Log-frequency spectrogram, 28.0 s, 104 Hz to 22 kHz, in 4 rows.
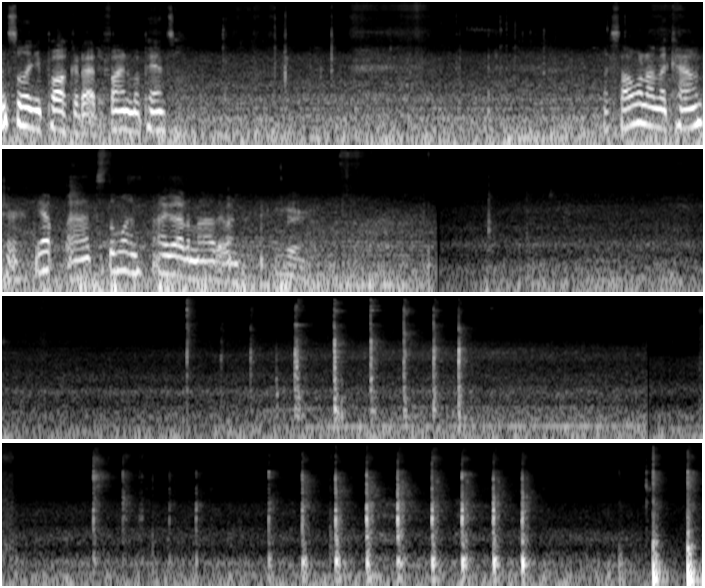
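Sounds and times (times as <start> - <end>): low background rumble: 0.0 - 28.0
hammer striking nails: 15.9 - 18.8, 21.9 - 26.4, 27.5 - 28.0.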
